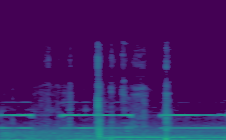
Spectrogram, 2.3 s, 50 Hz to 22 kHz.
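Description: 2024 Jeep Wagoneer power liftgate closing: a high warning beep about once a second, two sharp clicks, and from about a second in the steady hum of the liftgate's drive motor.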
